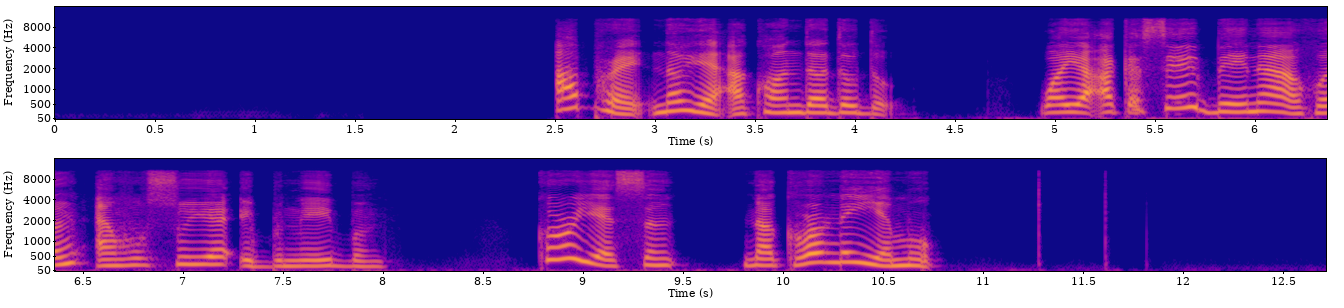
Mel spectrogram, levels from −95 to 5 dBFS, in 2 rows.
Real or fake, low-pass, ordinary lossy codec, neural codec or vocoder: fake; 10.8 kHz; none; codec, 16 kHz in and 24 kHz out, 0.4 kbps, LongCat-Audio-Codec, two codebook decoder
